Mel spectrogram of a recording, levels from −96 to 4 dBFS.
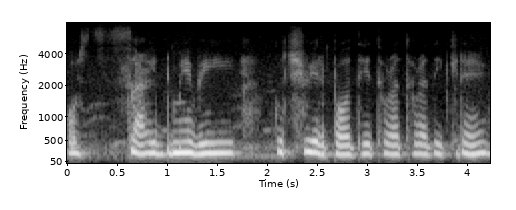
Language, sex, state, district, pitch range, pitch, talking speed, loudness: Hindi, female, Bihar, Jamui, 200-225 Hz, 210 Hz, 140 wpm, -13 LUFS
